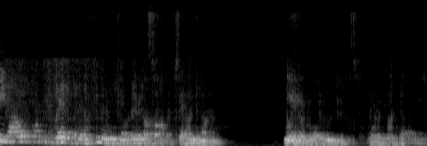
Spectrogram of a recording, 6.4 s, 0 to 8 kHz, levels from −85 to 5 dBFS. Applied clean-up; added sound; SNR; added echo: neural mask model DeepFilterNet 3.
